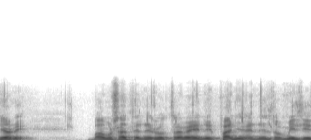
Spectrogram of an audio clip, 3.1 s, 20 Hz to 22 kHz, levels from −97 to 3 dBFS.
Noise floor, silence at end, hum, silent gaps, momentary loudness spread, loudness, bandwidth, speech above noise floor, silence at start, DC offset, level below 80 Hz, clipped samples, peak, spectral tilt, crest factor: -64 dBFS; 0 s; none; none; 6 LU; -33 LUFS; 9.4 kHz; 32 dB; 0 s; under 0.1%; -72 dBFS; under 0.1%; -14 dBFS; -6.5 dB/octave; 18 dB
